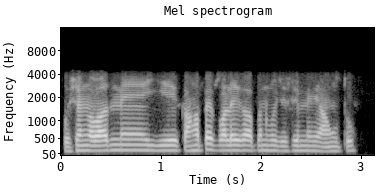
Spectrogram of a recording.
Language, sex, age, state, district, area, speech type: Hindi, male, 30-45, Madhya Pradesh, Hoshangabad, rural, conversation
